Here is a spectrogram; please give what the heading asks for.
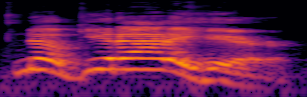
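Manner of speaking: loud, high mock outrage; hammed-up indignant shout; angry townspeople. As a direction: order him out like an aggrieved pig farmer. Townspeople angrily sending Jesus away.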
